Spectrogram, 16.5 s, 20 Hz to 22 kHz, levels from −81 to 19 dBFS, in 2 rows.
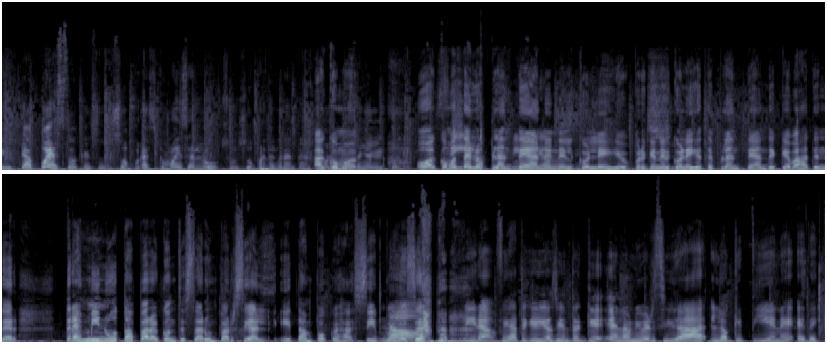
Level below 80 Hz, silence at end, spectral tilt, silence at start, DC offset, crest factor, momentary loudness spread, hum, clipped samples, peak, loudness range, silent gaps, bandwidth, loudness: -36 dBFS; 0 s; -3.5 dB/octave; 0 s; under 0.1%; 18 dB; 15 LU; none; under 0.1%; -8 dBFS; 6 LU; none; 17.5 kHz; -26 LUFS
